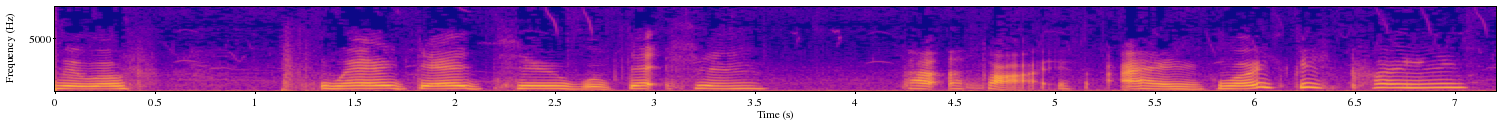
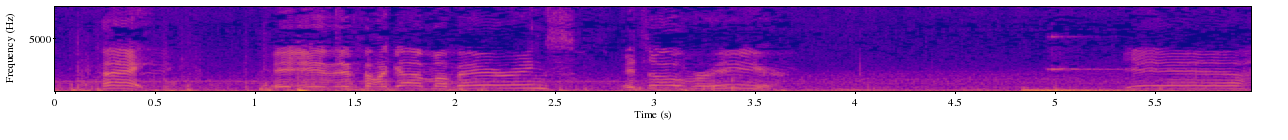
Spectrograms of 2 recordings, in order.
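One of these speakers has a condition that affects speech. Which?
The first: cerebral palsy.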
